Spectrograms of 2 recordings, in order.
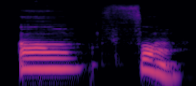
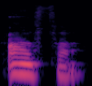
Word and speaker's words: enfant: E, N, and A-N produce the sound en. The T and the S in the word enfant are silent. Don't say enfants, say enfant.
